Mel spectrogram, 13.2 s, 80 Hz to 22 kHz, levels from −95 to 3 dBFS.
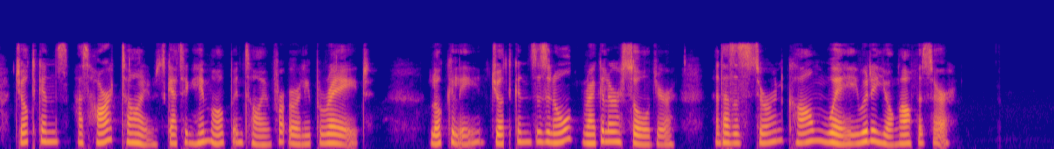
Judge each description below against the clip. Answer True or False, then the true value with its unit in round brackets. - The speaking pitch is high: True (210 Hz)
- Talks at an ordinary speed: False (130 wpm)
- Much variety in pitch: False (2.8 semitones)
